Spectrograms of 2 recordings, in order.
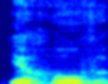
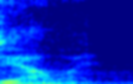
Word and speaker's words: Yahweh: Well, the word Lord in the Hebrew original language is Yahweh, or some pronounce it Jehovah, but the more accurate pronunciation is Yahweh.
